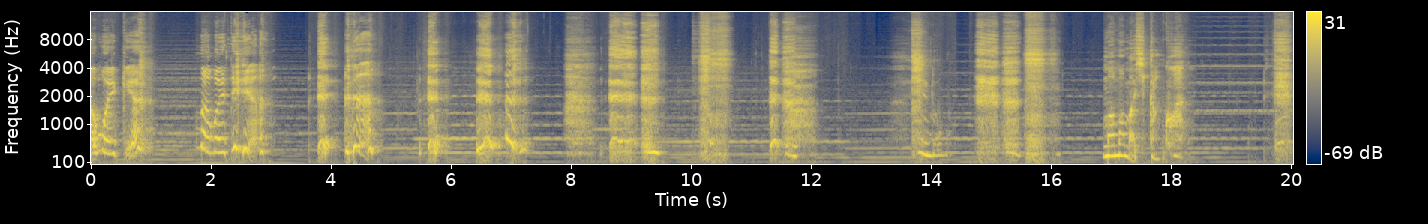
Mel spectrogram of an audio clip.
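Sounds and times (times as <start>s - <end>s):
soft background music: 0.0s - 20.0s
woman sobbing: 2.5s - 10.7s, 11.3s - 12.2s.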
